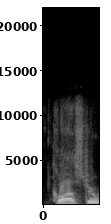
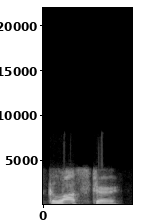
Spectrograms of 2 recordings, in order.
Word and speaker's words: Gloucester: it's not gloucester it's gloucester the u is the u is not pronounced i'm just nitpicking yeah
